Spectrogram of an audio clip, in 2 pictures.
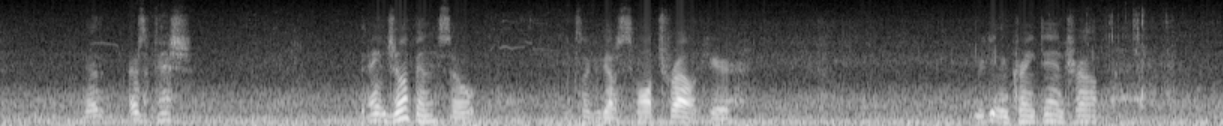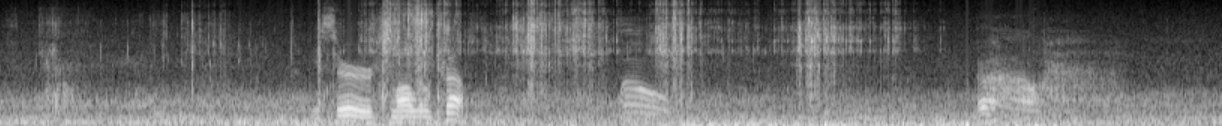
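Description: Small waves lap against a kayak.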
